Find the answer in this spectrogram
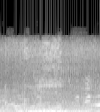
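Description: Open-air ambience of distant voices calling out across a football pitch, over a low steady hum of motor traffic that swells briefly about half a second in.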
